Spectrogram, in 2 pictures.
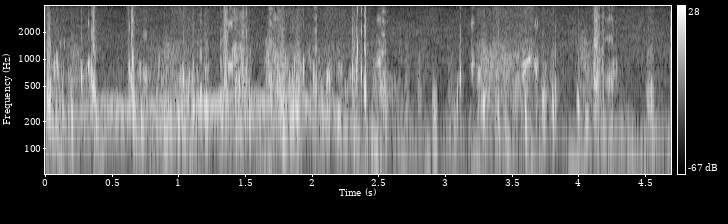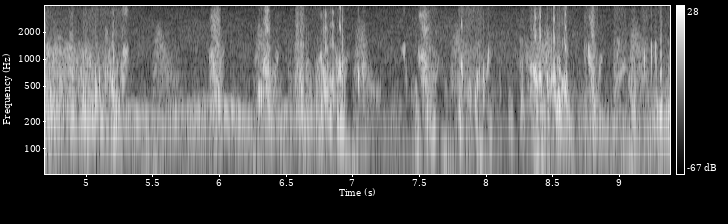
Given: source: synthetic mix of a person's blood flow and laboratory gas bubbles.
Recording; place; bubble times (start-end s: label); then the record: Doppler ultrasound of blood flow; subclavian vein
0.00-0.44 s: bubbles
0.61-1.57 s: bubbles
1.64-2.45 s: bubbles
2.48-2.58 s: bubbles
3.06-3.15 s: bubbles
3.19-3.87 s: bubbles
3.97-4.30 s: bubbles
4.49-4.59 s: bubbles
4.68-5.32 s: bubbles
5.91-6.04 s: bubbles
6.26-6.45 s: bubbles
6.50-6.98 s: bubbles
7.01-7.11 s: bubbles
7.35-7.72 s: bubbles
7.79-8.05 s: bubbles
8.24-8.67 s: bubbles
8.73-8.88 s: bubbles
8.95-9.39 s: bubbles
From the record:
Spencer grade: 4 (maximum detectable bubble signal sounding continuously throughout systole and diastole of every cardiac period, and overriding the amplitude of the normal cardiac signals); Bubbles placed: anywhere in the cardiac cycle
